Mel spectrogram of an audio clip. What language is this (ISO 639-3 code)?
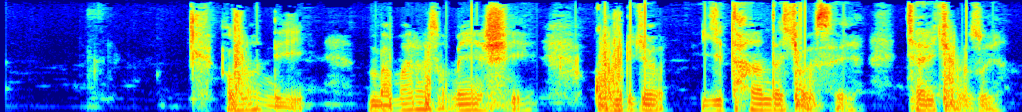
kin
